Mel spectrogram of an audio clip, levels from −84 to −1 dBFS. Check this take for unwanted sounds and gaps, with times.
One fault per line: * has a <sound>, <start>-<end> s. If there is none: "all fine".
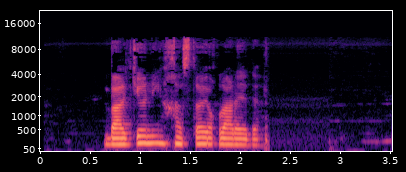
all fine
